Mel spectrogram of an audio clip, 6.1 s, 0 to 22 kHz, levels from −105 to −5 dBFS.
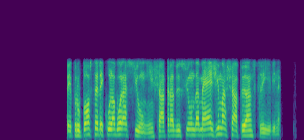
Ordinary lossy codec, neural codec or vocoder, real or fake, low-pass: Opus, 24 kbps; codec, 16 kHz, 6 kbps, DAC; fake; 3.6 kHz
